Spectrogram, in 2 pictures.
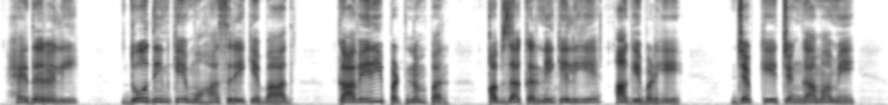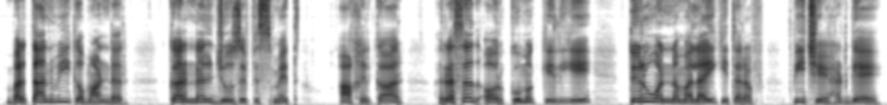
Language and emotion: Urdu, neutral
